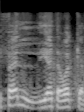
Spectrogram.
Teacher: فخد بالك لابد من تسكين اللام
